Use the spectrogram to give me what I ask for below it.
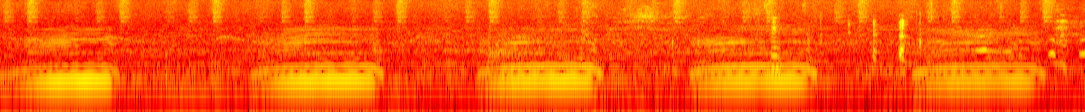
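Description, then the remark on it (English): Cows moo repeatedly in a steady rhythm, five long, loud lowing calls following one another closely as they provoke each other, with faint birds cooing in the background, in the agricultural town of Cullman, Alabama. “They were provoking each other.”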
